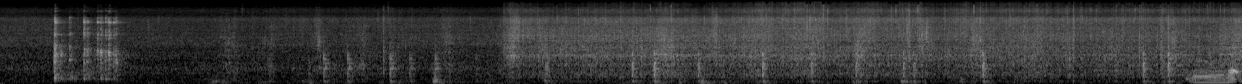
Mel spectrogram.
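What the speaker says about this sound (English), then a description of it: "All right, the onions are nice and transparent now. And I'll add the ginger garlic paste." Ginger garlic paste sizzles hard as it hits onions already frying in a pan for homemade palak paneer, a loud steady hiss after a few sharp clinks, with scraping stirs ticking through the sizzle.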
